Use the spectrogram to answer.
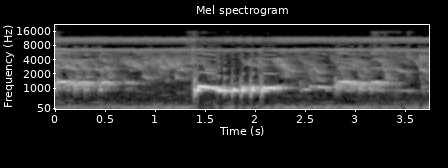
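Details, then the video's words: Male local zebra dove calling out to rivals as a trapping lure; one loud rolling coo with stuttered trill notes, softer coos before and after, other birds chirping around. "suara perkutut/merbok lokal jantan memanggil lawan"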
